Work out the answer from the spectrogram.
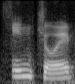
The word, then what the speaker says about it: inchoate: सबसे पहले हमें पता होना चाहिए कि क्रिमिनल कॉन्स्पिरेसी को इंचोएट ऑफेंस क्यों कहा जाता है।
